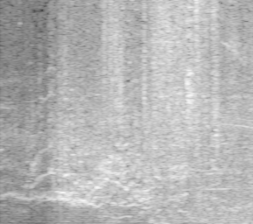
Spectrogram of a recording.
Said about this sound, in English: It hits a bus and cars collide as they try to avoid the monster.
